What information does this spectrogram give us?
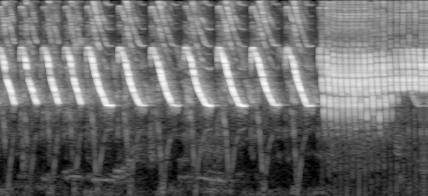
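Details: Captive canary song meant to teach other birds: about nine loud whistled notes each sweeping downward, repeated roughly three per second, then breaking into a dense buzzy trill.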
